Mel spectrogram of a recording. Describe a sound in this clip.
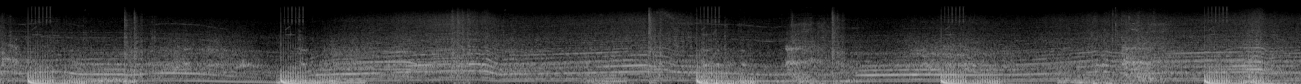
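A race car engine revs high and shifts gears repeatedly.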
